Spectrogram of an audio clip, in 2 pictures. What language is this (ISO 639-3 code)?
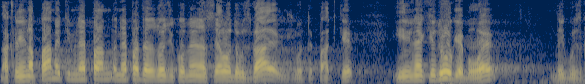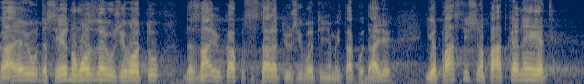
srp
